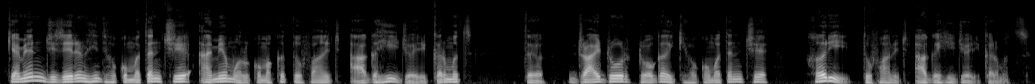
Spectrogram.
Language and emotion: Kashmiri, neutral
